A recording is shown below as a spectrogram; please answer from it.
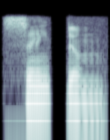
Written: saintdom

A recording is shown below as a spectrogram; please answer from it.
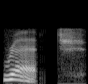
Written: wretch

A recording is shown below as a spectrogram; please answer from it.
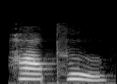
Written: hapu

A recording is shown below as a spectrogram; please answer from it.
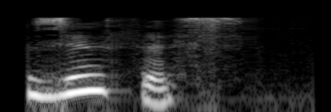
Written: xuthus

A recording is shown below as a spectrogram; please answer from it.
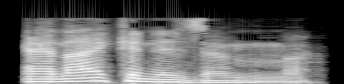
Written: aniconism

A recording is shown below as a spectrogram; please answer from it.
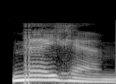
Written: maihem

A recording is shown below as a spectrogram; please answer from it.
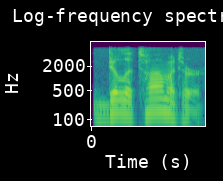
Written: dilatometer

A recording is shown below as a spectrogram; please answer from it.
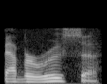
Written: babirusa

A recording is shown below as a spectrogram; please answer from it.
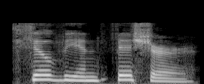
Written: sylvian fissure

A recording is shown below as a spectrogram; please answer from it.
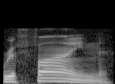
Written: refine

